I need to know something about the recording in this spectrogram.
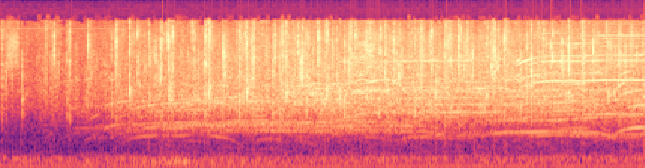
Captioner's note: audience clapping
